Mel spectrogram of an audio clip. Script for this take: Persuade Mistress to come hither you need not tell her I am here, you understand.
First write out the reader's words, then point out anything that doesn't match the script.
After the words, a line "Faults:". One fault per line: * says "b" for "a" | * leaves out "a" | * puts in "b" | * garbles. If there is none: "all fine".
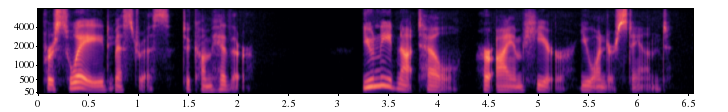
Persuade Mistress to come hither you need not tell her I am here, you understand.
Faults:
all fine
